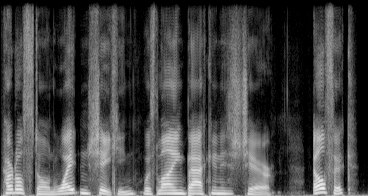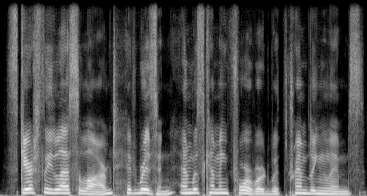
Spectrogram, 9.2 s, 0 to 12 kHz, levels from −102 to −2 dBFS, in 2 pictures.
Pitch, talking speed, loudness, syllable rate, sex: 180 Hz, 150 wpm, -18 LUFS, 4.5 syllables/s, male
